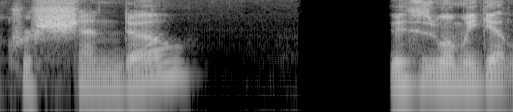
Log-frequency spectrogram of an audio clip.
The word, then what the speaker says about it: crescendo: So crescendo is crescendo. Diminuendo is dim-in-u-n-do. Diminuendo. Diminuendo. Crescendo. It is technically correct to pronounce multiples of crescendo as crescendi and multiples of diminuendo as diminuendi.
